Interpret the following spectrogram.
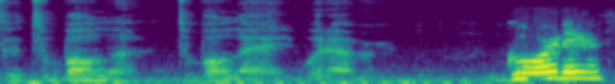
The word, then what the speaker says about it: tabbouleh: Tabbouleh. Thank That's you. how you pronounce it. Tabbouleh, whatever.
